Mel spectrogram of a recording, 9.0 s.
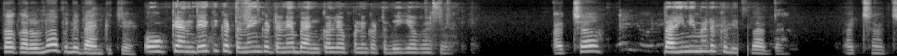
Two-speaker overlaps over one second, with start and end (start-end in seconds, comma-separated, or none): none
